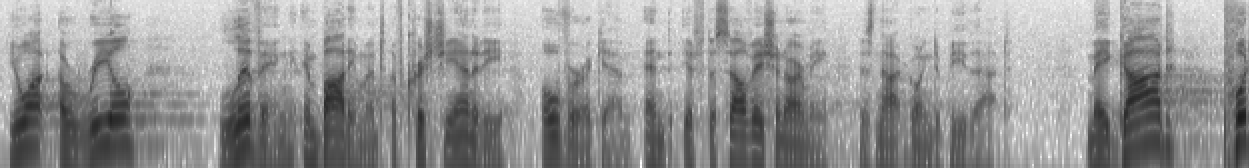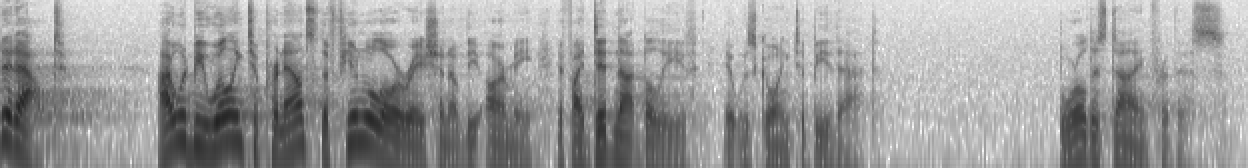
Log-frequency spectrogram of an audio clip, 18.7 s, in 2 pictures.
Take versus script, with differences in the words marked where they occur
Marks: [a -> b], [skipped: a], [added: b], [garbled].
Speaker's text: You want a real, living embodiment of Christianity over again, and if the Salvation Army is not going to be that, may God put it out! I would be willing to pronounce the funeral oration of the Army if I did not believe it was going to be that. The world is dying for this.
You want a real, living embodiment of Christianity over again, and if the Salvation Army is not going to be that, may God put it out! I would be willing to pronounce the funeral oration of the Army if I did not believe it was going to be that. The world is dying for this.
